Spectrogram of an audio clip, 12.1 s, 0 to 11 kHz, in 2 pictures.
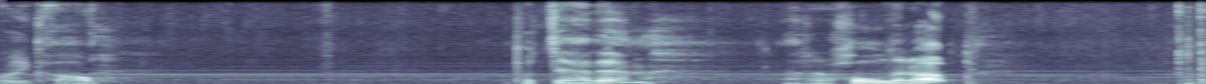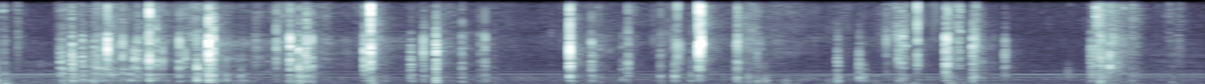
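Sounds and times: plastic bag crinkling: 0:05.9 - 0:12.0.

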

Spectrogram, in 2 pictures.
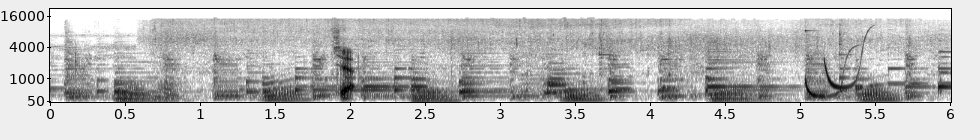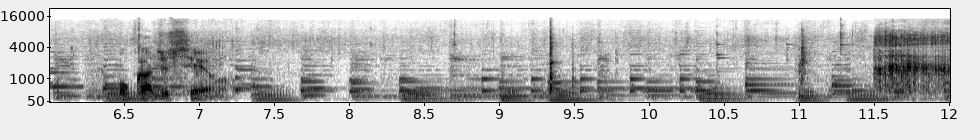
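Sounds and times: bouncy background music: 0:00.0 - 0:11.7
meat sizzling in oil: 0:00.5 - 0:12.0
swooping whistle sound effect: 0:05.0 - 0:05.8.

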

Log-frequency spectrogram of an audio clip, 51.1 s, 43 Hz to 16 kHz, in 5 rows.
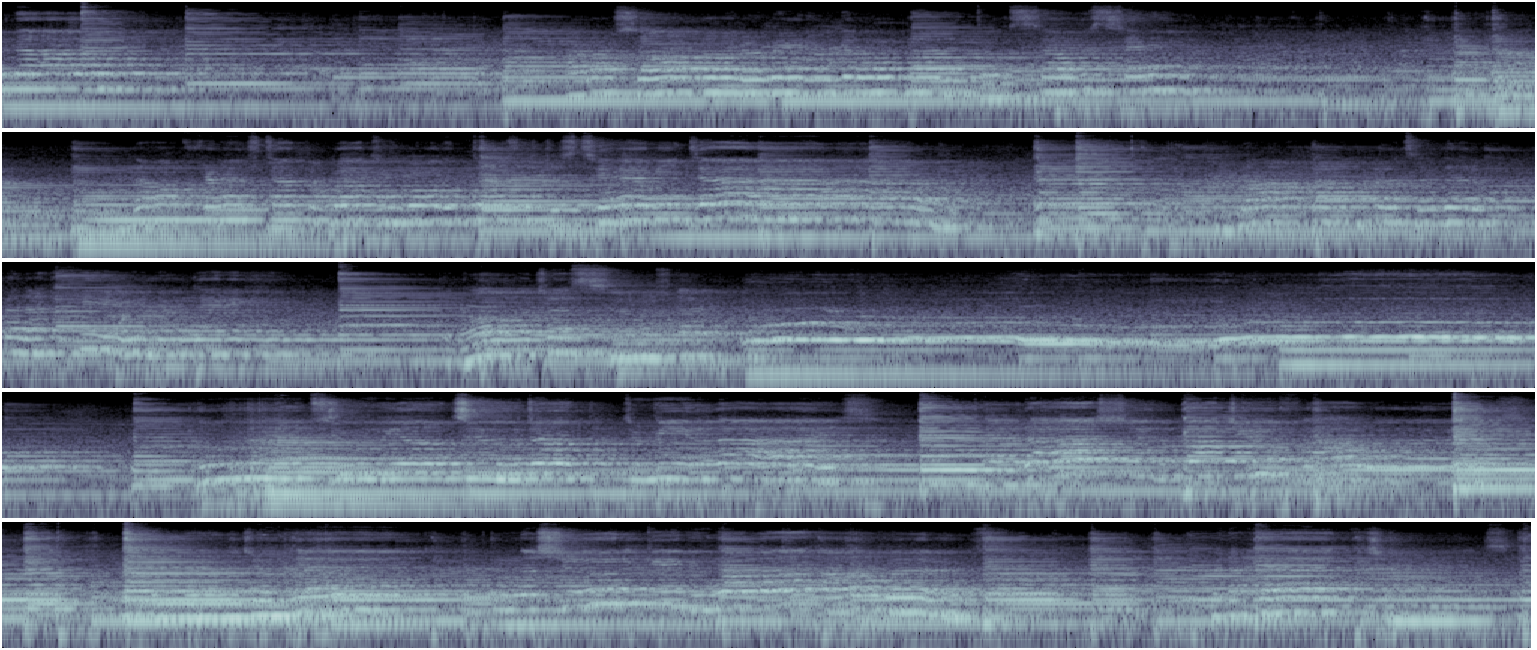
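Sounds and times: man singing into microphone: 0:00.0 - 0:02.1, 0:03.7 - 0:08.4, 0:10.9 - 0:17.1, 0:18.0 - 0:48.0, 0:48.6 - 0:51.0
acoustic guitar: 0:00.0 - 0:51.0.

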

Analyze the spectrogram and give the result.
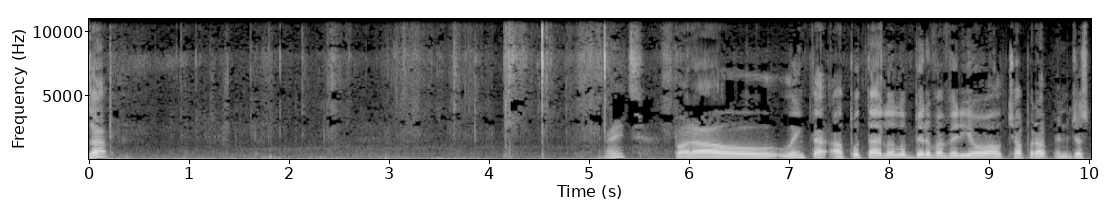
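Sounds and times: footsteps on forest floor: 0:00.0 - 0:08.4
twig snapping: 0:03.6 - 0:05.3.

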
